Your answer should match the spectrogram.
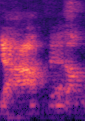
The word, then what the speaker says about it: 야훼: 여러분 본래 여호와를 바르게 발음하면 야훼라고 말씀드렸어요.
